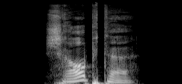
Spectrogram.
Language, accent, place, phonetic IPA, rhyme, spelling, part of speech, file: German, Germany, Berlin, [ˈʃʁaʊ̯ptə], -aʊ̯ptə, schraubte, verb, De-schraubte.ogg
- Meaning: inflection of schrauben: 1. first/third-person singular preterite 2. first/third-person singular subjunctive II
